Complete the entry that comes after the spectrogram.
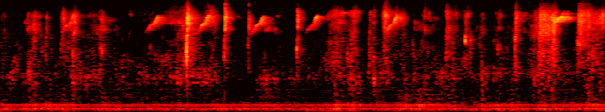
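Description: Small birds chirping: short, high, hooked chirps and ticks, about two a second, over a faint steady low hum.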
